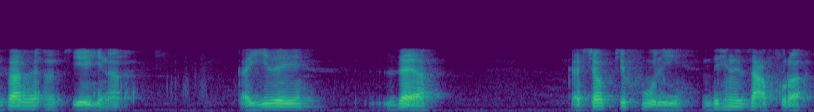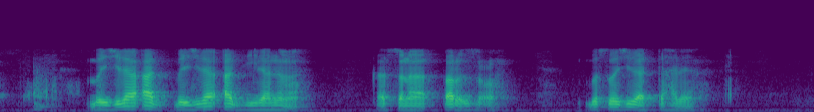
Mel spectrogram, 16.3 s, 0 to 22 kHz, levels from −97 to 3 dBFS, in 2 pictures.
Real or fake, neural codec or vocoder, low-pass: real; none; 3.6 kHz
